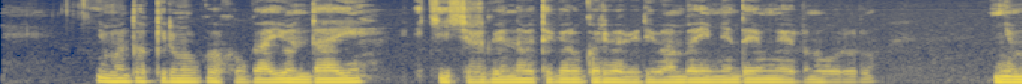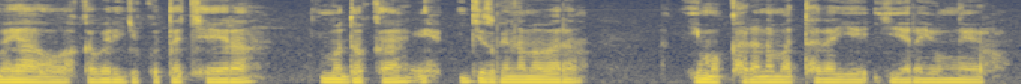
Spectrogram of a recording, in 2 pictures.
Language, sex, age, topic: Kinyarwanda, female, 18-24, finance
